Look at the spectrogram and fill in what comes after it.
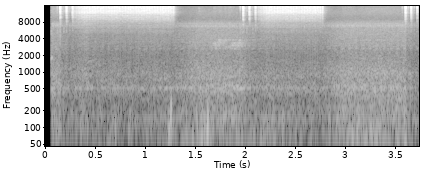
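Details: Male black-legged meadow katydid stridulating up close, rubbing body parts together: very high, hissing buzz in bursts of over a second, each ending in a few ticks, with short pauses between.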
